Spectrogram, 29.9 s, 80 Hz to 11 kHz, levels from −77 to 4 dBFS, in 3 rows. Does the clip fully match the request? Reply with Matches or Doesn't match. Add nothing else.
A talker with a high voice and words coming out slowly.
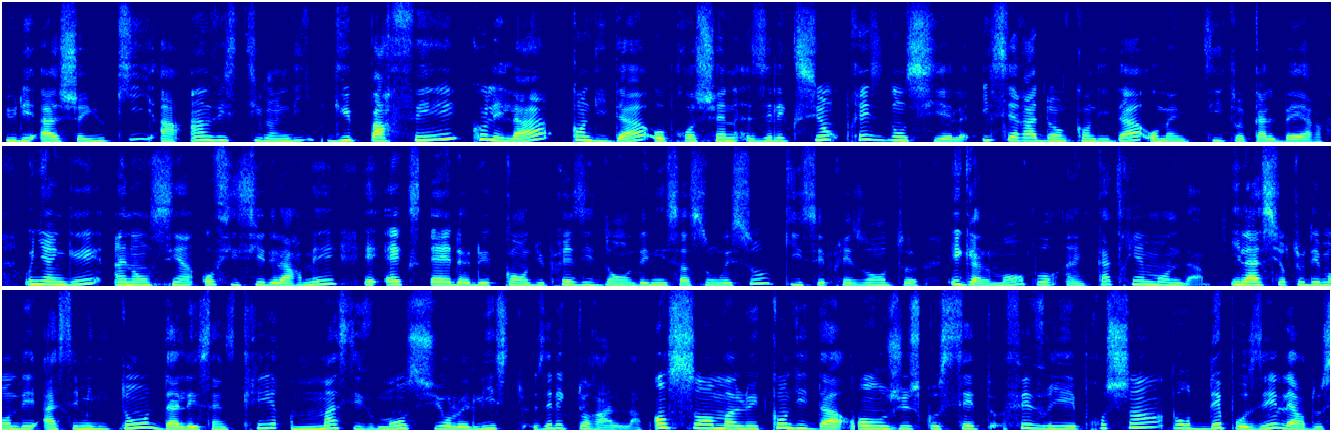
Matches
